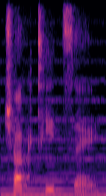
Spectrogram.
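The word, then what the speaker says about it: Čachtice: at her castle at kattic pronounced chak TI in Northwest Hungary now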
